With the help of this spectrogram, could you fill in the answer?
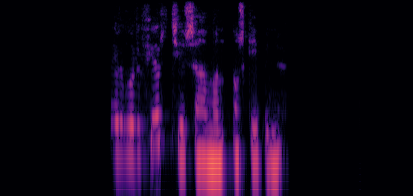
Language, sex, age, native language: Icelandic, female, 40-49, Icelandic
